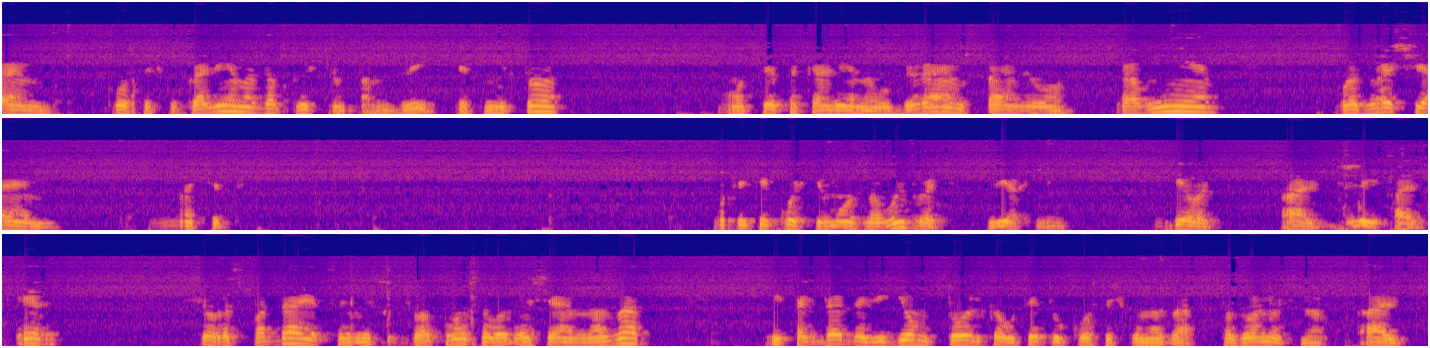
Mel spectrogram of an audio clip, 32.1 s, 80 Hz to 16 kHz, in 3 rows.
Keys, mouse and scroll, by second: 0.3-1.2 drag, 1.6-2.3 middle drag, 3.5 click, 4.2 click, 7.4 click, 7.4 g, 7.9-8.8 middle drag, 9.8 click, 10.7-11.5 middle drag, 13.1 shift+click, 14.8-15.8 middle drag, 16.5 middle click, 17.5-18.6 drag, 20.7 alt+g, 21.2 alt+r, 24.9 ctrl+z.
